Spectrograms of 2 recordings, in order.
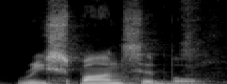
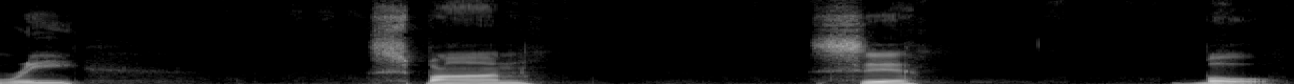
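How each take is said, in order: First: Said in the usual way. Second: "re. Spon. Si. Bull." with each syllable said apart and a pause between. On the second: Shown as a demonstration. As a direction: break the word into its syllables, one at a time. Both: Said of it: "First syllable".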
